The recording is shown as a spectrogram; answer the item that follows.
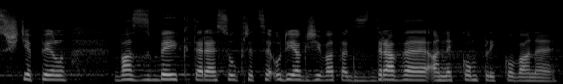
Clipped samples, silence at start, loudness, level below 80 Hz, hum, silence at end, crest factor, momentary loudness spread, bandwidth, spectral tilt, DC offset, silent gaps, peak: under 0.1%; 0 s; -37 LUFS; -78 dBFS; none; 0.05 s; 20 dB; 11 LU; 17 kHz; -3.5 dB/octave; under 0.1%; none; -18 dBFS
